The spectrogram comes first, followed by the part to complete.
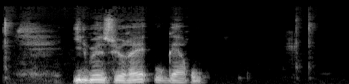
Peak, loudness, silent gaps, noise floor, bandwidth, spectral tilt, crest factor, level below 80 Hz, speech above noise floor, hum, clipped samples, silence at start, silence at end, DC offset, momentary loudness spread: -2 dBFS; -16 LUFS; none; -60 dBFS; 16 kHz; -4.5 dB/octave; 18 dB; -48 dBFS; 45 dB; none; under 0.1%; 0.05 s; 0.4 s; under 0.1%; 24 LU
